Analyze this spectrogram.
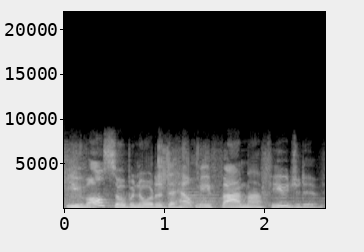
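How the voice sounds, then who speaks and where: A woman's voice: medium pitch, fairly quick, highs cut off, a little hiss or hum, close to an everyday voice. A woman playing a blunt sheriff. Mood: steely. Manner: terse, dry, gritty. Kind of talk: audio drama acting.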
